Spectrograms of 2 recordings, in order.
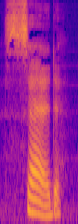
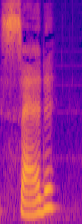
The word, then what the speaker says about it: said: Notice that the word said, S A I D, rhymes with bed. Said, bed. Repeat those two words after me. Said, bed. If you pronounce S-A-I-D with a long A, it will sound like you are saying said, S-A-Y-E-D.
